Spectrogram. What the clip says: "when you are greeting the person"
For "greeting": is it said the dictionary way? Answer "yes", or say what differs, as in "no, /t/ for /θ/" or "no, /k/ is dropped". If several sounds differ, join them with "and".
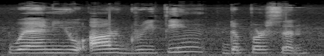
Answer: yes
